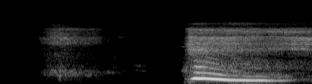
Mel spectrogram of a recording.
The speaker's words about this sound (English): I'm going to take another deep breath here.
